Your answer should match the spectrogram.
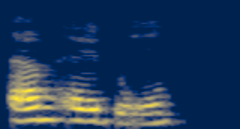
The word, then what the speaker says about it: Mabinogion: The bulk of his story is found in the Mabinion, which I butchered. It's Mabinogion. And it is a collection of Welsh myths, legends, stories.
